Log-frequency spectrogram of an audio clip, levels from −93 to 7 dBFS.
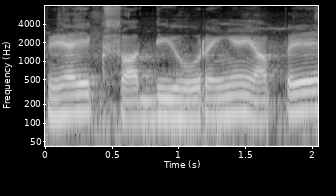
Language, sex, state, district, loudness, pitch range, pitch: Hindi, male, Haryana, Rohtak, -14 LUFS, 120-140 Hz, 125 Hz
